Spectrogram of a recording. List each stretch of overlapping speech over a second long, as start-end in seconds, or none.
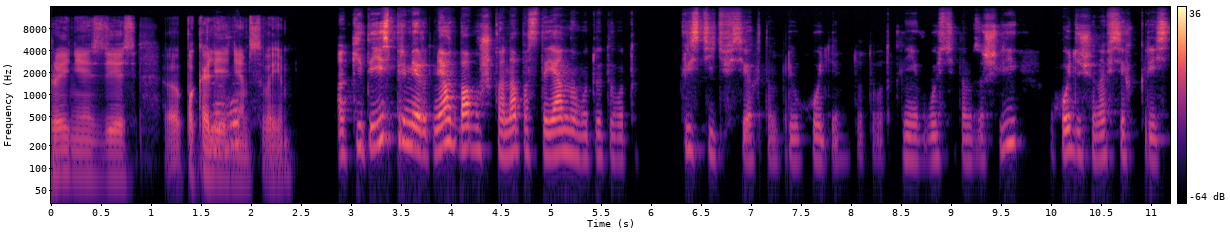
none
